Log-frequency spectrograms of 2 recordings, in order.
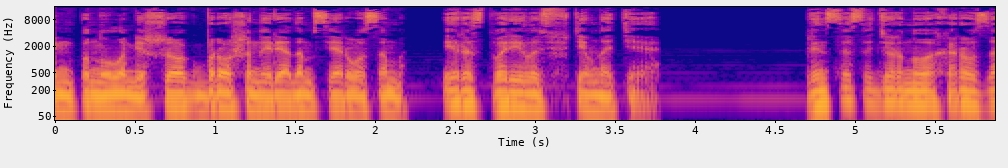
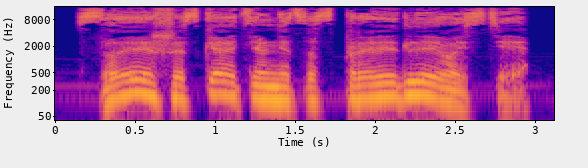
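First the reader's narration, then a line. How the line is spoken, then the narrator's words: Drawling. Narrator (Russian): протянул Спайк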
